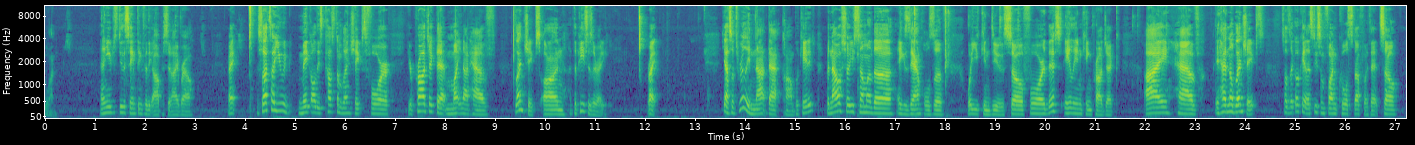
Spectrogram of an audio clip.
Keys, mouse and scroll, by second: 1.9 click, 2.5 click, 16.6 click, 17.3 x, 17.7 click, 17.9 x, 18.4 click, 19.2 shift+click, 20.3 click, 20.8 click, 21.7 click.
